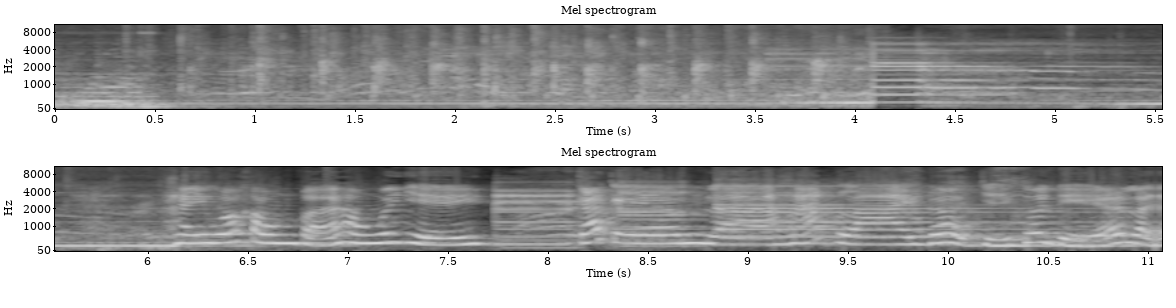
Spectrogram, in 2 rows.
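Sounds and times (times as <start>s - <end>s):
live band with strummed guitar: 0.0s - 11.0s.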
